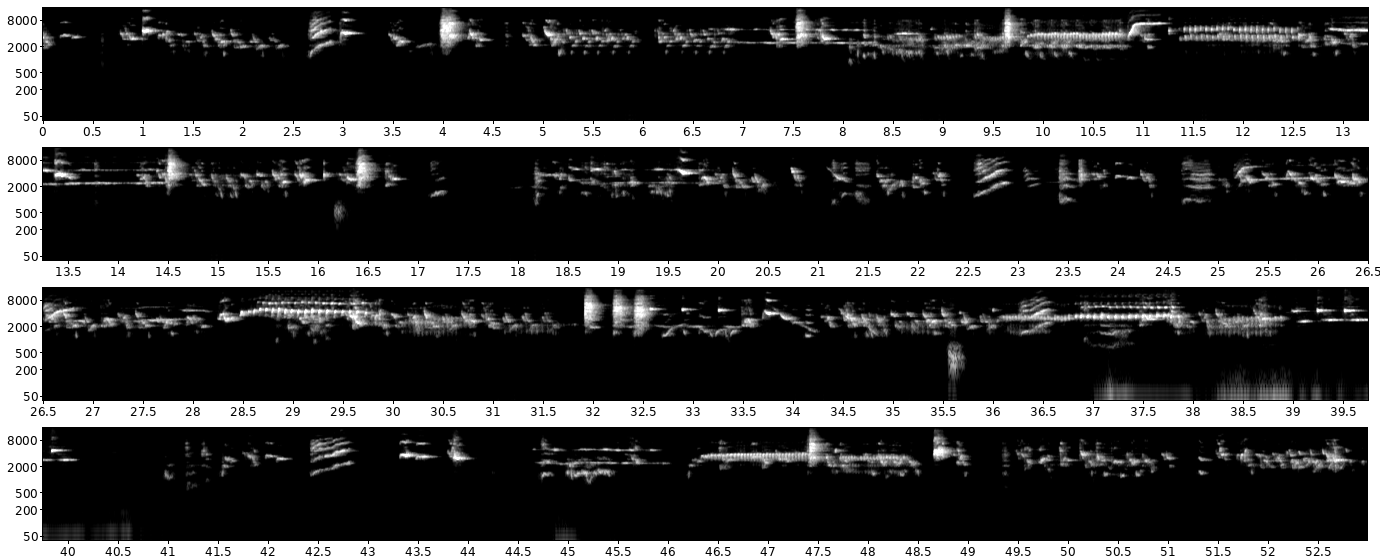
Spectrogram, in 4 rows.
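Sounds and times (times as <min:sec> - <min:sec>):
birds chirping and trilling: 0:00.0 - 0:52.9.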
